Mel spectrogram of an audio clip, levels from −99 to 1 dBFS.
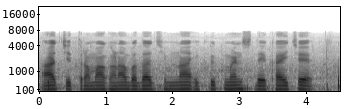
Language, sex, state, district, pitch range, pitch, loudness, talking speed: Gujarati, male, Gujarat, Gandhinagar, 125-130 Hz, 125 Hz, -19 LUFS, 105 wpm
